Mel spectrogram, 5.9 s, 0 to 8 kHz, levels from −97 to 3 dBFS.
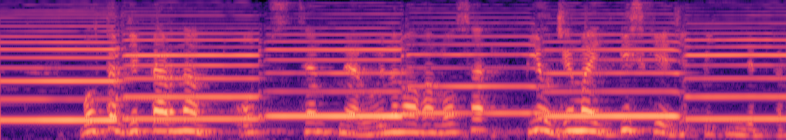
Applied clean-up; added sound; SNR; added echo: none; Bowed string instrument; -2 dB; reverberation time 1.0 s.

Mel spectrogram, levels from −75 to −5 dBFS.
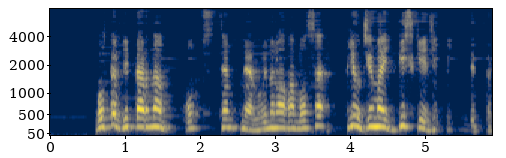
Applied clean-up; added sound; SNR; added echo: neural mask model DeepFilterNet 3.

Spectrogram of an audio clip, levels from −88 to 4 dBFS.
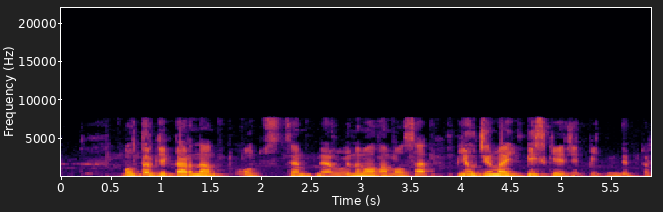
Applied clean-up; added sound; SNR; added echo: none; none; none; none.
